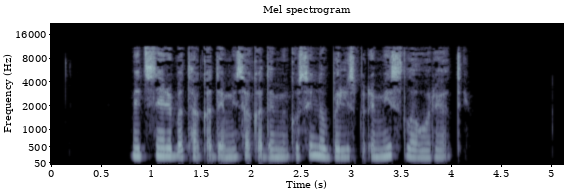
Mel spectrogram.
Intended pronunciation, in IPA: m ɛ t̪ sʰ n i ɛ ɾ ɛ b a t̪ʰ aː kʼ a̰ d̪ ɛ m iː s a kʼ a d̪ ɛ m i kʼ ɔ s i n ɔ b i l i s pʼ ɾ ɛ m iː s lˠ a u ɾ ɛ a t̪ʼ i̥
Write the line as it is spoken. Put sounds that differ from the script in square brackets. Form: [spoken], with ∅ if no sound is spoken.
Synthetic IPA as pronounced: m ɛ t̪ sʰ n i ɛ ɾ ɛ b a t̪ʰ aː kʼ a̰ d̪ ɛ m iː s a kʼ a d̪ ɛ m i kʼ ɔ s i n ɔ b [ɛ] l i s pʼ ɾ ɛ m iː s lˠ a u ɾ ɛ a t̪ʼ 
